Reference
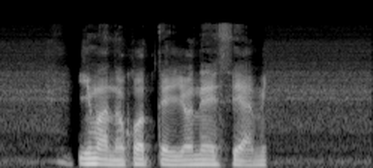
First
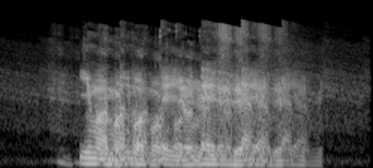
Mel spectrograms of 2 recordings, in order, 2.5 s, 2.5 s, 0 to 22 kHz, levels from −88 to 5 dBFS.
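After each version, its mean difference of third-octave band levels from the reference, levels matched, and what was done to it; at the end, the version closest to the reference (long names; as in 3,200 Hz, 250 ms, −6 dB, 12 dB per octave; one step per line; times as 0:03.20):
8.0 dB: noise gate −40 dBFS, range −12 dB
spectral tilt +2.5 dB per octave
multi-tap delay 113/266/374 ms −4.5/−8/−15 dB
pitch modulation by a square or saw wave saw down 3.7 Hz, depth 160 cents
level −1 dB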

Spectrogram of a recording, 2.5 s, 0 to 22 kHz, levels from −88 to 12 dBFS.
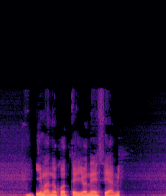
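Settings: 4.0 dB: dynamic equaliser 4,700 Hz, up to +8 dB, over −46 dBFS, Q 1.7
noise reduction from a noise print of the clip's start 15 dB
low shelf with overshoot 710 Hz +6.5 dB, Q 1.5
multiband upward and downward compressor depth 70%
level −2.5 dB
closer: second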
